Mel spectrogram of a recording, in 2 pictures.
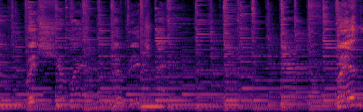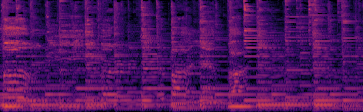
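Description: Two acoustic guitars playing an instrumental break: steadily strummed chords with a melody line moving over them.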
